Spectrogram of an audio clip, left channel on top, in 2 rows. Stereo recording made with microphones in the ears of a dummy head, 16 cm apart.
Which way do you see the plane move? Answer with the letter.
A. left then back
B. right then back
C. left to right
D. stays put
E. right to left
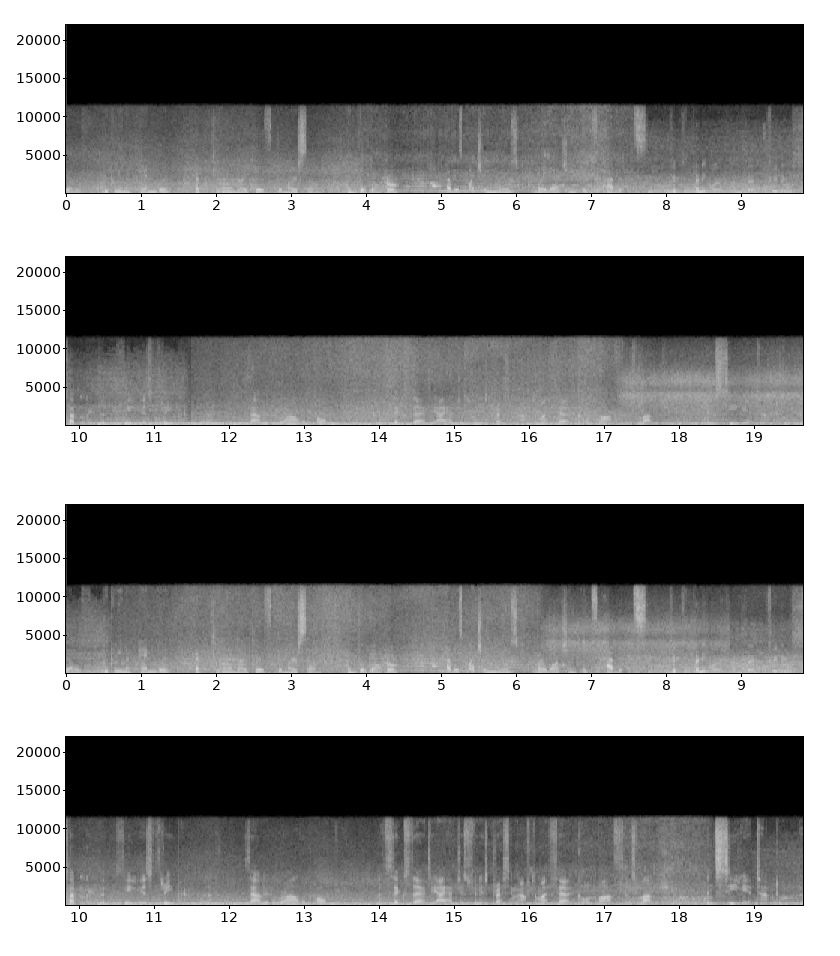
E.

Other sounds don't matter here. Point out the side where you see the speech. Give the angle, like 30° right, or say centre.
40° right.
